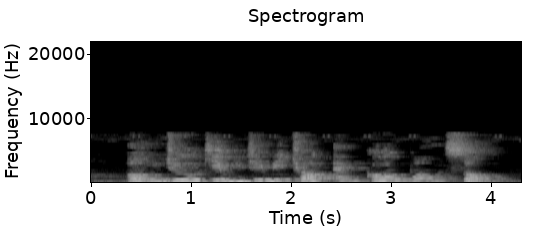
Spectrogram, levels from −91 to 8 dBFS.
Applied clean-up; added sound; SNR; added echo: classical method WPE with log-MMSE.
